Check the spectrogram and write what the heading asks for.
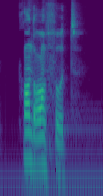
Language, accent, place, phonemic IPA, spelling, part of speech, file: French, France, Lyon, /pʁɑ̃.dʁ‿ɑ̃ fot/, prendre en faute, verb, LL-Q150 (fra)-prendre en faute.wav
- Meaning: to catch in the act, to catch red-handed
